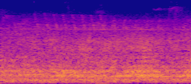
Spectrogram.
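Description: An airplane flies overhead, making a continuous broad roar with a low rumbling undertone. It stays loud and even, without a break, for the whole two seconds.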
